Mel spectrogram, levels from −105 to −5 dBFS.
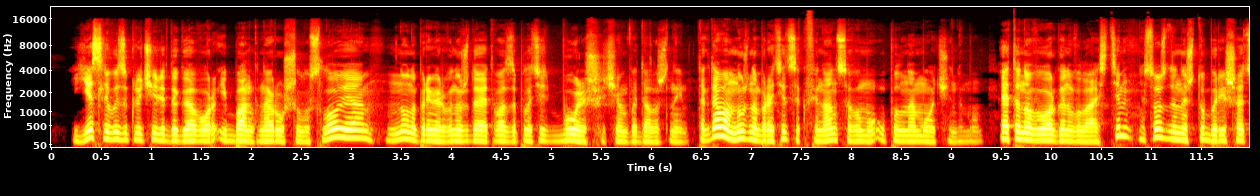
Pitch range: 120-155 Hz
